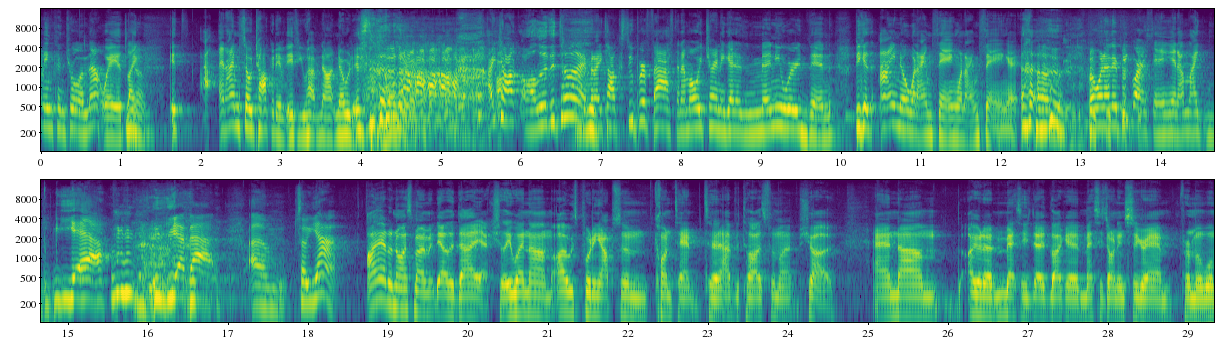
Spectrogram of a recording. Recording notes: In a special collaboration with Melbourne International Comedy Festival. Presented in partnership with Melbourne International Comedy Festival. This event was recorded on Wednesday 5 April 2023 at the Wheeler Centre.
